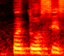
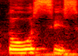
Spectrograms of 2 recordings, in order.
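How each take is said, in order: First: The initial P is sounded with a vowel after it. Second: The initial P is silent, starting with a T sound. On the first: The speaker calls it wrong. "The pronunciation not pertosis" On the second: The speaker calls it right. "Walaupun ada P kat situ"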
